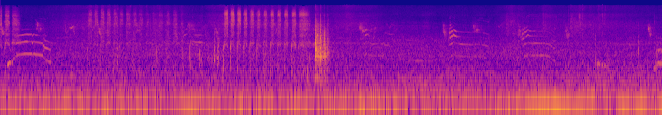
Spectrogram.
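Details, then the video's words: One cat meows while another cat hisses at it; a few short arched meows open and close the stretch, separated by a long noisy hiss and a sharp thump in the middle. "why do cats meowing and hisses"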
